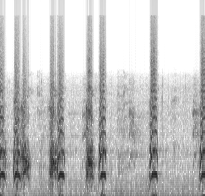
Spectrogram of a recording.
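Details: Basset Hound barking in short bursts, mostly paired barks with gaps of about a second, loud and close, with a faint background hum between barks.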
